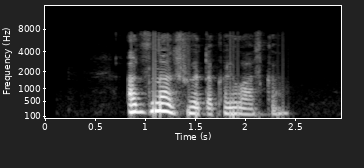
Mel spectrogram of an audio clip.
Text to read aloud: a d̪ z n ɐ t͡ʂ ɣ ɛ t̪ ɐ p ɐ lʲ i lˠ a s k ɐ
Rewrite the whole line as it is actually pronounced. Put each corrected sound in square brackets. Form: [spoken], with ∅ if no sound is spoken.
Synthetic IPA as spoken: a d̪ z n [a] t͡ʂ ɣ ɛ t̪ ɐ [k] ɐ lʲ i lˠ a s k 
